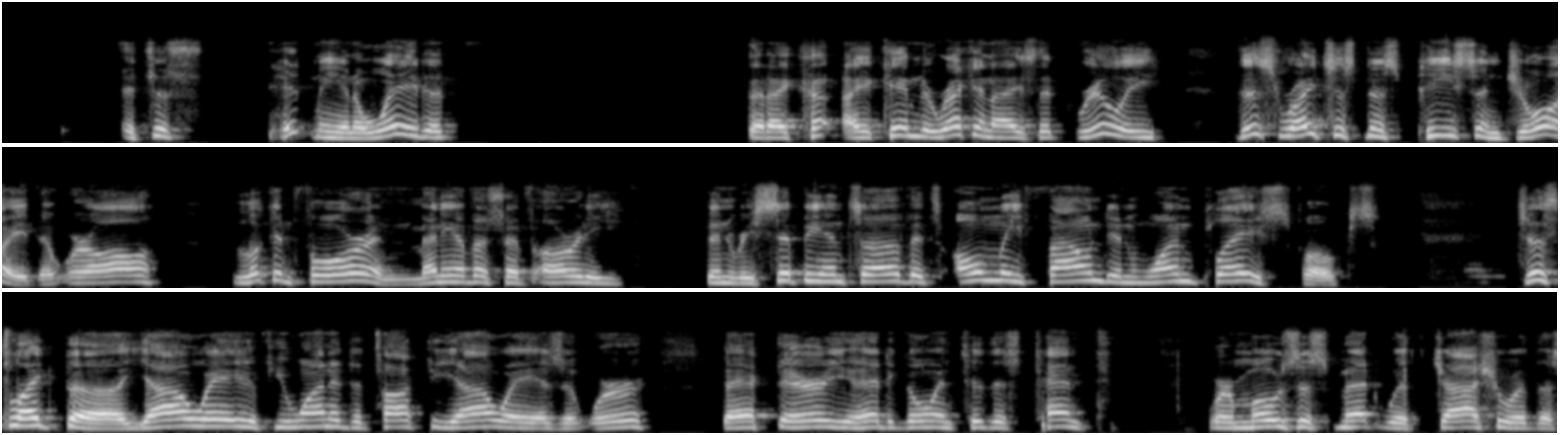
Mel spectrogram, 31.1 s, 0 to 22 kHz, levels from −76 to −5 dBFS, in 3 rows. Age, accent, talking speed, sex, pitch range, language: 60-79, American, 140 wpm, male, 165-200 Hz, English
